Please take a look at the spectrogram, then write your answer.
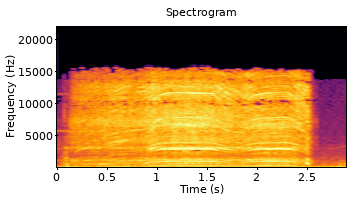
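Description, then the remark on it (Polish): A power drill bores a little further into wood, its loud, steady whine rising and wavering slightly with load for about two and a half seconds before cutting off abruptly. No one speaks. “Tu troszkę można jeszcze podwiercić.”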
